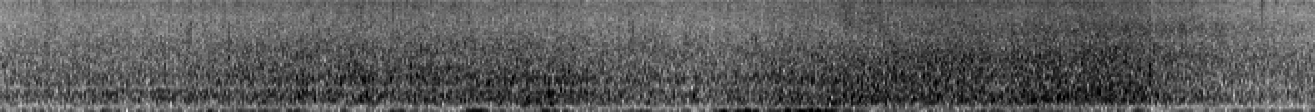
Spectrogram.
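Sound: ocean waves rushing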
